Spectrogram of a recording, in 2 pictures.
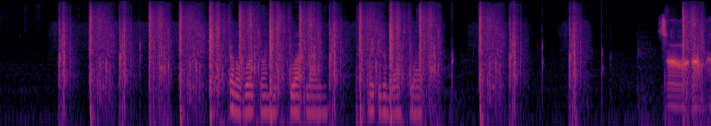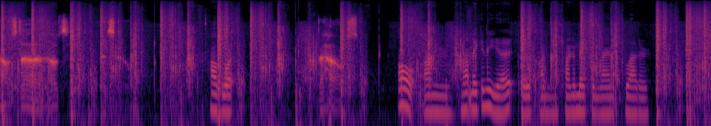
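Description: Dirt crunches in quick, repeated thuds as it is dug.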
